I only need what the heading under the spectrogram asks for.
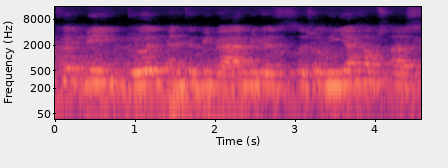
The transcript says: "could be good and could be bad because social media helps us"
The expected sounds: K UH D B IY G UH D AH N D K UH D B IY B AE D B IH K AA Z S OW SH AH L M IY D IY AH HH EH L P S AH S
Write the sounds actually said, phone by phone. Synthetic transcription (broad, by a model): K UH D B IY G UH D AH N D K UH D B IY B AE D B IH K AA Z S OW SH AH L M IY D IY AH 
